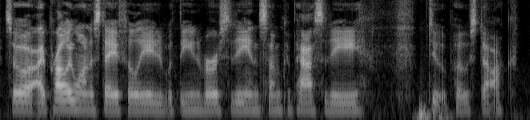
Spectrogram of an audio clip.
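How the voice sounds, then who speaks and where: A woman's voice: deep voice, little pitch movement, brisk, smooth, no echo. A young American woman talking through her thoughts in a casual, reflective way, with many fillers and restarts. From United States. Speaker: vlogger.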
